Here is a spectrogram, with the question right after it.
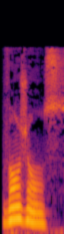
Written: vengeance

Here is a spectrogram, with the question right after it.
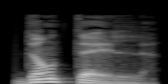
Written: dentelle

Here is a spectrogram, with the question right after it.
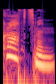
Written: craftsman

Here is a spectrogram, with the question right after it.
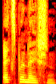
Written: explanation

